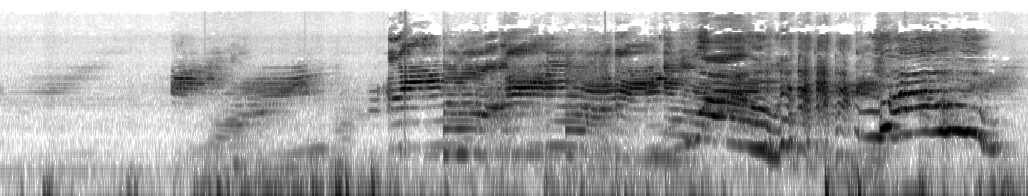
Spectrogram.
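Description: Two people laughing hard from about four seconds in, the laughter sliding up and down in pitch near the end, after a few quieter seconds with soft voice sounds and handling noise.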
